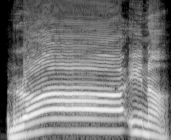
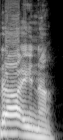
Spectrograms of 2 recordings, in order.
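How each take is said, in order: First: The word is drawn out with a stretched vowel. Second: The word is said short, without stretching. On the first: It means a mad person, as mockery. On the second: Please grant us concession and repeat it.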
